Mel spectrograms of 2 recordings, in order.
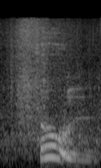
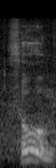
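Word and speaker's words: ثوم: Le waw et le tha et le waw qui se prononce ou, ça fait thou. Avec le m. Thoum. Thoum, qui veut dire l'ail.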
